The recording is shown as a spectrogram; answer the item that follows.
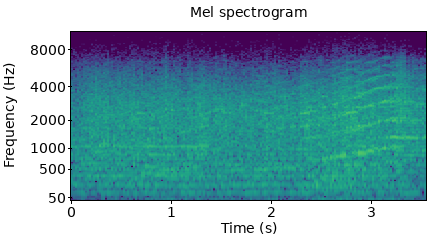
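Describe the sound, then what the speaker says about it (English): Fighter planes on a wartime morning patrol over Italy drone steadily and loudly, a continuous dense engine roar with slight swells and no pauses throughout. "The morning fighter patrol. They're flying over Italy"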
